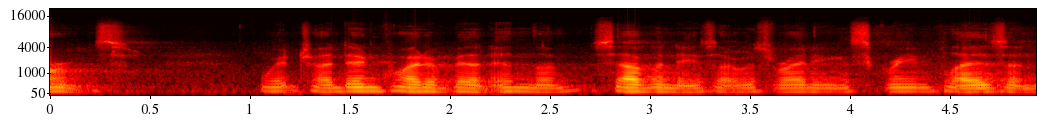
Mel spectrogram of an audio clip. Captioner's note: none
